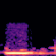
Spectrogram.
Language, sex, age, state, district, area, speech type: Telugu, male, 18-30, Telangana, Mancherial, rural, conversation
